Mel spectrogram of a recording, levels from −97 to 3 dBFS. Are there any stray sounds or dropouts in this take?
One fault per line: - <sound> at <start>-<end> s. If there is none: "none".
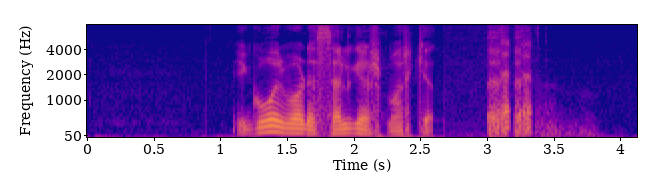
- laugh at 3.0-3.3 s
